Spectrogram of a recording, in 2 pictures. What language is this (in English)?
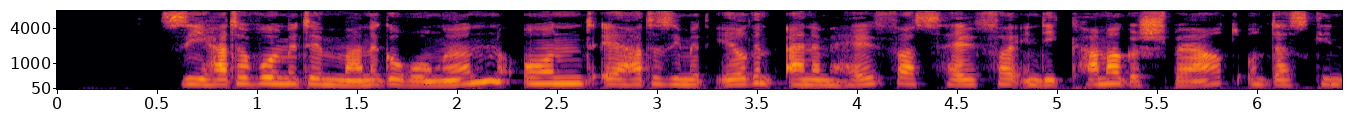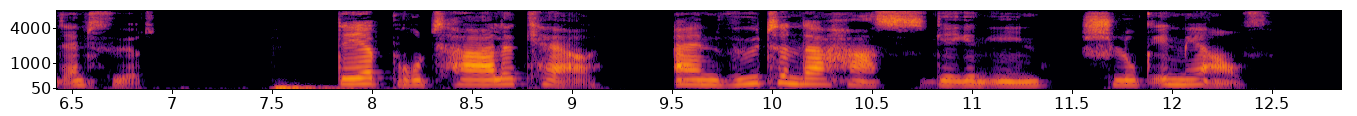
German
